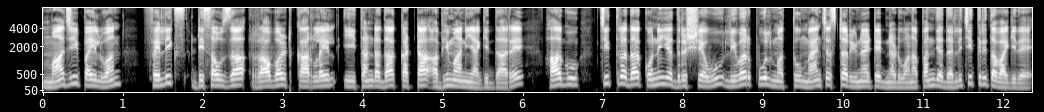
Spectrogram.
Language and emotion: Kannada, neutral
